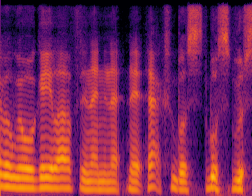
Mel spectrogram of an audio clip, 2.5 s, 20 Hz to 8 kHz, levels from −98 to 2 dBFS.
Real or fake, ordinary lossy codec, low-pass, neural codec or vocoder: fake; Opus, 64 kbps; 7.2 kHz; codec, 16 kHz in and 24 kHz out, 0.4 kbps, LongCat-Audio-Codec, four codebook decoder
